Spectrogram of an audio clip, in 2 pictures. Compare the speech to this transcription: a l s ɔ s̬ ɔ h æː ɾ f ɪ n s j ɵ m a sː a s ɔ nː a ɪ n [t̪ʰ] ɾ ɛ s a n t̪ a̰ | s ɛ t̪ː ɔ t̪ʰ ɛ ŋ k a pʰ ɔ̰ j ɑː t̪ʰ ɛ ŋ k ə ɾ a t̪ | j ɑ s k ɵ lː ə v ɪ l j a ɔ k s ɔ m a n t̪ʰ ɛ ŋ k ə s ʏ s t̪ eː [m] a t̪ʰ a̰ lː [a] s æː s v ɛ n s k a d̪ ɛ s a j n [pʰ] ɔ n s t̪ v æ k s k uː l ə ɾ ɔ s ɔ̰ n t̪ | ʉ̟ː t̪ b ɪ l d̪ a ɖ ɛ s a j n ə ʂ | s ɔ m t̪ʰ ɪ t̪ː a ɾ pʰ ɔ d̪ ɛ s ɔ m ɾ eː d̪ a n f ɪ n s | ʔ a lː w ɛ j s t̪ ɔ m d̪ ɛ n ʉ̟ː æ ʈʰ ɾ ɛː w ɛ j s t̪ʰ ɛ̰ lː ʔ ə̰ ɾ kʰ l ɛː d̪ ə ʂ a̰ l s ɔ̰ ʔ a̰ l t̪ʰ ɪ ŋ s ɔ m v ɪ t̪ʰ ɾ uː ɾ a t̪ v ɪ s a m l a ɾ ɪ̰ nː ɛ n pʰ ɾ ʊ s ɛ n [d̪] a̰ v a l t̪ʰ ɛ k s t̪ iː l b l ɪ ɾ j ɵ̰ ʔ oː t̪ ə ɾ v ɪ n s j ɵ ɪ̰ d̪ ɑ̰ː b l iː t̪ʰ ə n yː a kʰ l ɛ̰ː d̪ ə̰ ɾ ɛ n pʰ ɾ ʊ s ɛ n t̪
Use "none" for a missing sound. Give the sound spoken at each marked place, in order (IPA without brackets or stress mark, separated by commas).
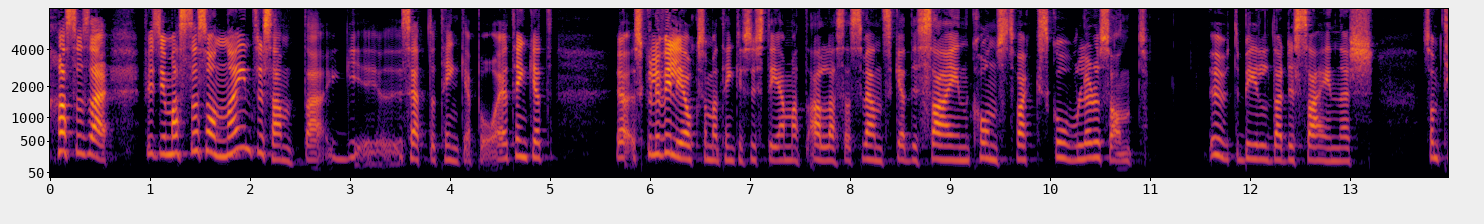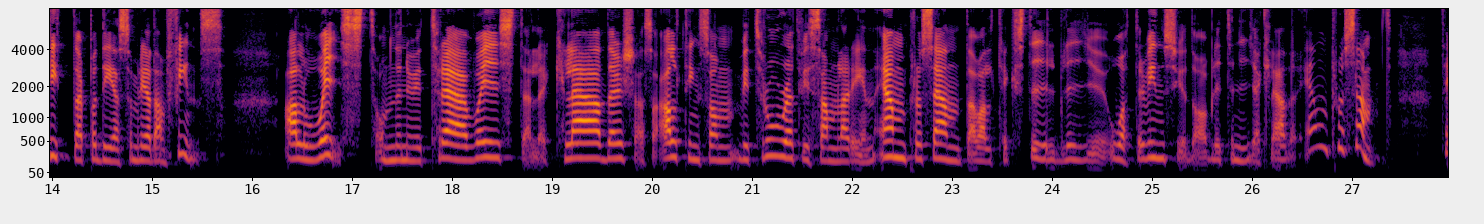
t̪, m, a, kʰ, t̪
